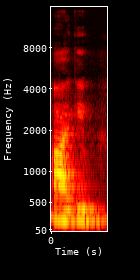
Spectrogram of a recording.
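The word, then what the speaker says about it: argue: जैसे कि यहाँ पे देखिए आर्ग्यू, ठीक है, आर्ग्यू, इसमें आर्ग्यू नहीं आपको पढ़ना है, यहाँ पे जो आर लेटर है इसको साइलेंट रखना है, आपको बोलना है आर्ग्यू।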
